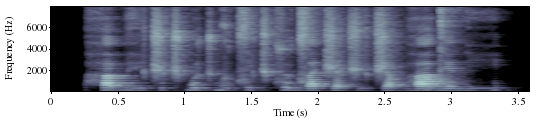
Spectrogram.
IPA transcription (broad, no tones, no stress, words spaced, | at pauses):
habʱe̤t͡ʃʌt͡ʃ ɓot͡ʃɡut͡se̤t͡ʃt͡su d͡zat͡ʃat͡ʃi̤t͡ʃa bʱade ði̤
